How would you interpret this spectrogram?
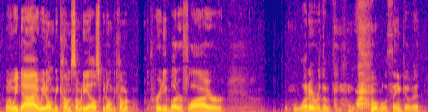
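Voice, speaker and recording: A man preaching a Bible study sermon, reading scripture aloud and asking rhetorical questions, with his voice going hoarse. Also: medium pitch, little pitch movement, fairly quick, a little mellow. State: losing his voice.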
